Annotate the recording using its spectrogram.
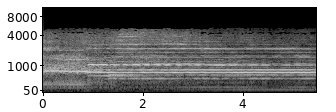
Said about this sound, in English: Mildred, look out! The truck! Look out for the truck, Mildred!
